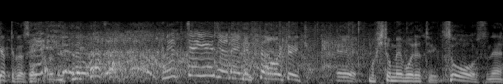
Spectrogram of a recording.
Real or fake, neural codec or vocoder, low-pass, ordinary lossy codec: fake; codec, 16 kHz, 8 kbps, FunCodec, trained on Chinese and English, 25 frames a second; none; none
